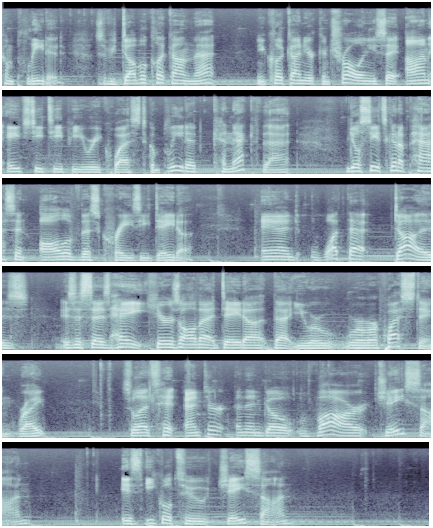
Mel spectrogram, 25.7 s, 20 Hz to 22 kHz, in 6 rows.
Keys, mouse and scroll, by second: 0.8 click, 0.9 click, 6.3 click, 9.4 click, 10.2 click, 18.1 Return, 20.0-21.1 typing, 22.5-23.9 typing, 25.2-25.7 typing.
